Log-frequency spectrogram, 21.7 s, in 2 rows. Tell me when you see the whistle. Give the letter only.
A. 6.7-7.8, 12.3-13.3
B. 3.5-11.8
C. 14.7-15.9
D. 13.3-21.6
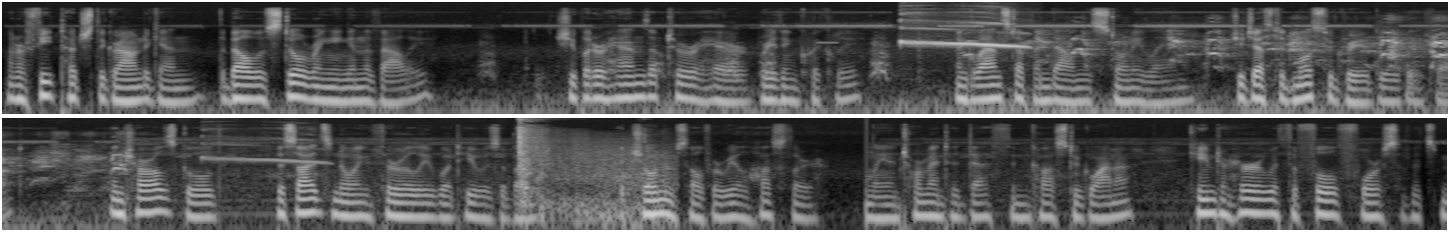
A.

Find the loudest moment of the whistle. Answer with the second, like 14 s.
7 s.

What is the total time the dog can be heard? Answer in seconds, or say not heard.
8 s.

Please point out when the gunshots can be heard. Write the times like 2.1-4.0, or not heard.
14.7-15.9.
